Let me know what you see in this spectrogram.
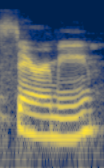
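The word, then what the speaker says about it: Saremy: well my name is Sarah me um I always want to introduce myself tell people it rhymes with Jeremy um and before you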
